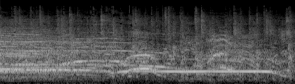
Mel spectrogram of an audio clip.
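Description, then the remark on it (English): A large audience boos loudly and continuously, many voices merging into a sustained, droning jeer that fills the whole moment without letting up. “Wow, he gets booed. Booed. Rough crowd.”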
